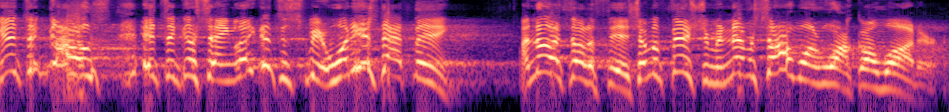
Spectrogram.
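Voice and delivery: high, excited panic about a ghost; mock-frightened disciples shouting ghost; panicked fishermen. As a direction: squeal it like scared fishermen.

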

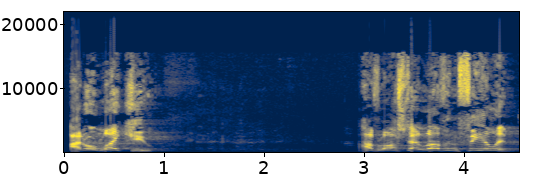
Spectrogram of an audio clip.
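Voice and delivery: high, loud comic complaint; exaggerated high-pitched grumble at a spouse; mock marital gripe. Spouse's thought acted for laughs.

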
